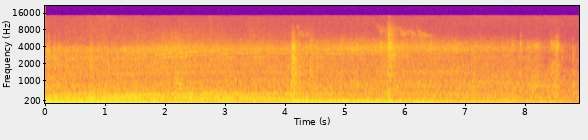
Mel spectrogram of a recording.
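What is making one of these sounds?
A small diesel engine idles with a steady low rumble.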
